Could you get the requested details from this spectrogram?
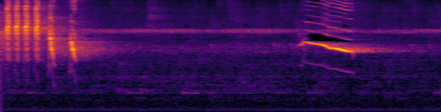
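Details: Sooty-headed bulbul singing energetically: a quick run of sharp staccato notes ends in a harsh chip, followed after a pause by a loud, clear, descending whistle.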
